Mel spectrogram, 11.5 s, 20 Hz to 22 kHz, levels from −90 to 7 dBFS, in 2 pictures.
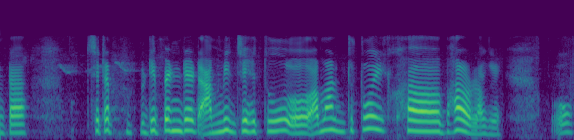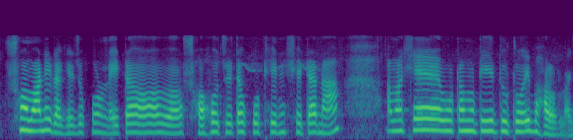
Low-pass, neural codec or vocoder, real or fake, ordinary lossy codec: none; none; real; none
